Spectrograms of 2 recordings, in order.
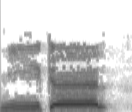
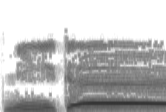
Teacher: فيقرأ ورش بهمزة مكسورة بعد الألف المادية · Shown in: second take · فتصير مد متصل.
